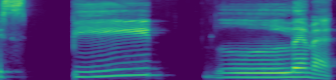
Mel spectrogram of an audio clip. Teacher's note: we're not going to push out that D because it will force us to take a pause.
